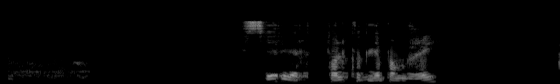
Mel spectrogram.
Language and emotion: Russian, neutral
